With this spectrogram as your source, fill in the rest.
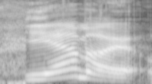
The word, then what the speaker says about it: Guillermo: Guillermo, I hear that word and I go, oh, that's that word. That name! I hear that name and I go, that's the one that's spelled with L's and a U and an I. Because it's spelled Guillermo.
